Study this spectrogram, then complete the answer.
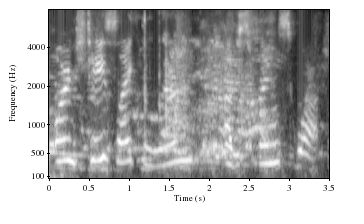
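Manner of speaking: ordinary talk, nothing marked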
